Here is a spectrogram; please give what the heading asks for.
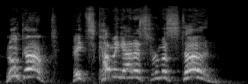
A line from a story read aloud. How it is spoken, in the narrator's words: He shouted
